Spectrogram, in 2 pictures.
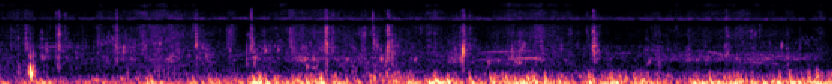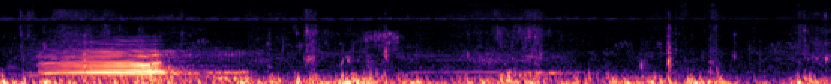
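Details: A cow on a farm, out among running, jumping herdmates in the fields, lets out one loud, rich, drawn-out moo midway, later followed by a fainter short call over a low, rumbling outdoor background.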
